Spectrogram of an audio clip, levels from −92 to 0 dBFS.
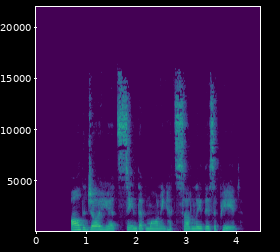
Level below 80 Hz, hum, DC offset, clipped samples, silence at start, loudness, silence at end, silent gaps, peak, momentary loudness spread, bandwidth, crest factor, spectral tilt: -78 dBFS; none; under 0.1%; under 0.1%; 0.7 s; -35 LUFS; 0.45 s; none; -18 dBFS; 8 LU; 16 kHz; 18 dB; -4 dB/octave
